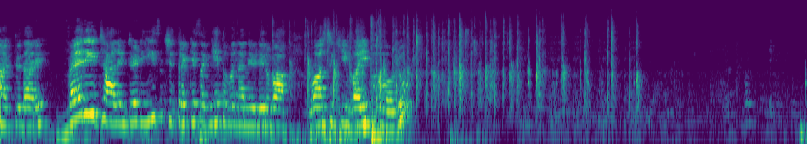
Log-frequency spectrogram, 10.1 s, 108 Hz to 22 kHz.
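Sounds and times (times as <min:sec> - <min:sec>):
sparse hand clapping: 0:03.8 - 0:08.1.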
